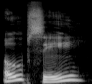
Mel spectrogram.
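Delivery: a sillier second oopsie. Real, not acted. Oopsie squeaked up at the camera in self-mockery. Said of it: "self-mocking oopsie repeated".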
